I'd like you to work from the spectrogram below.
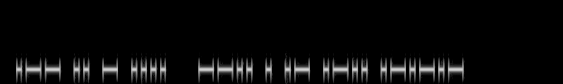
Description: Morse code, heard as a keyed tone, about 25 wpm, 700 Hz. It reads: WITH ZEAL.
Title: Pangram Challenge v2 - 25wpm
